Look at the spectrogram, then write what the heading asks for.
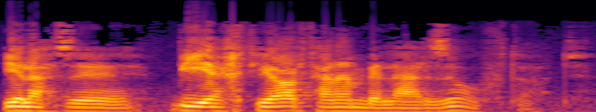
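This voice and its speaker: A man narrating a story in a measured, suspenseful way. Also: on the low side, fairly even intonation, bright, forceful tone.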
